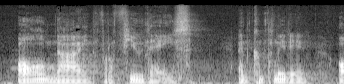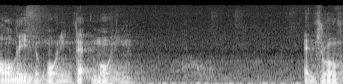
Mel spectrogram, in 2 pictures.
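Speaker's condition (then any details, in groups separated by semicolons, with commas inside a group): Cleft lip and palate, severe; one in junior high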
